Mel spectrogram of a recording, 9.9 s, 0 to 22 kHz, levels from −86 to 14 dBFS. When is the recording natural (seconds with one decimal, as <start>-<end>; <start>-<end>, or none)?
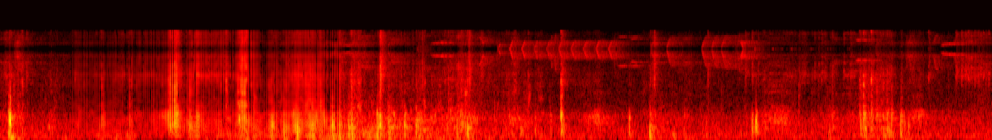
0.0-0.7; 3.4-9.9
